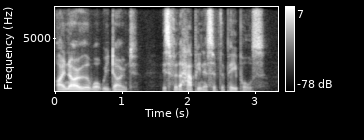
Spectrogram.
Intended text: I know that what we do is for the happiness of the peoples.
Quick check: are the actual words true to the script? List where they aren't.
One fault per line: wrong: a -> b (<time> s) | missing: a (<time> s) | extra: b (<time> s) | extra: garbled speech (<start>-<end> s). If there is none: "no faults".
wrong: do -> don't (0.8 s)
